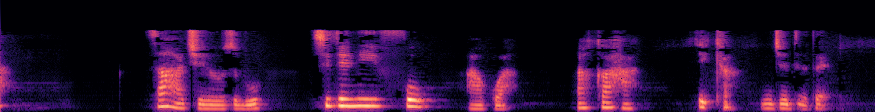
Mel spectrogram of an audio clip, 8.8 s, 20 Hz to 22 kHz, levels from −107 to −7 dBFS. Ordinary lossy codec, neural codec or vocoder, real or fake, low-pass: MP3, 32 kbps; codec, 24 kHz, 0.5 kbps, DualCodec; fake; 7.2 kHz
